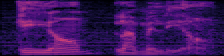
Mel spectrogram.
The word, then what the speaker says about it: Guillaume la Million: Guillaume la Million. If it doesn't rhyme, you're not pronouncing it right.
